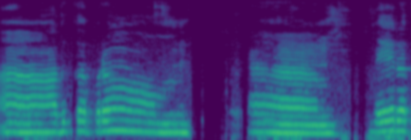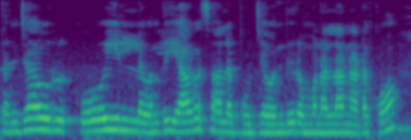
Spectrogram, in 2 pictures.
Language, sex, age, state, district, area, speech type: Tamil, female, 45-60, Tamil Nadu, Thanjavur, rural, spontaneous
